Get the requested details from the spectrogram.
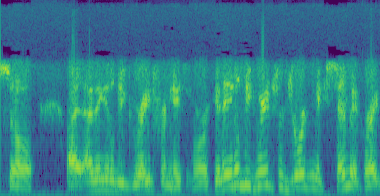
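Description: His voice moves through very wide pitch swings as the man speaks. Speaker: sports broadcaster and CFL analyst. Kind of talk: radio interview about sports. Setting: phone call.

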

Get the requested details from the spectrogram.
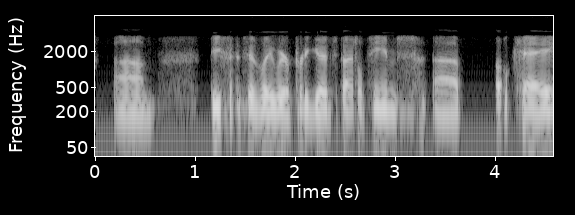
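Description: A man's fairly low voice in a relaxed tone at a moderate pace. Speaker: high school football coach. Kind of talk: radio interview, casual. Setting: phone call. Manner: relaxed, hesitant, filler-heavy.

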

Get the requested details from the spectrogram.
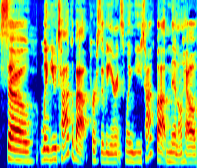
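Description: A woman with a fairly low pitch uses a normal speaking voice and keeps a moderate pace. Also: very clean recording, silent background. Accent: American. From South Carolina (Sumter). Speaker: psychologist. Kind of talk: interview.

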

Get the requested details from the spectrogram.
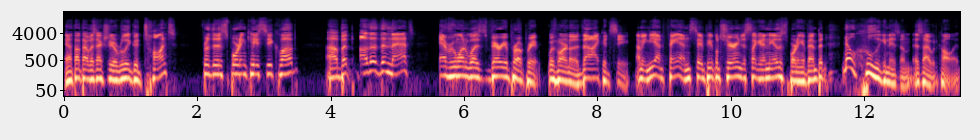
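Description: A man's medium-pitched voice, very fast, with very wide pitch swings, a bright, sharp tone and vocal fry. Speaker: radio host. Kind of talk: casual radio banter. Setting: studio.

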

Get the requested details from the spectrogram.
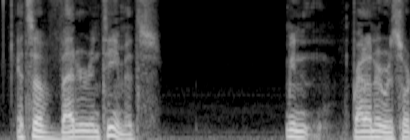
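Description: Against a quiet background, a man with an American accent talks at a moderate pace. His tone is dark and mellow. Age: 30s. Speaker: sports beat writer. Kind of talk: casual chat.

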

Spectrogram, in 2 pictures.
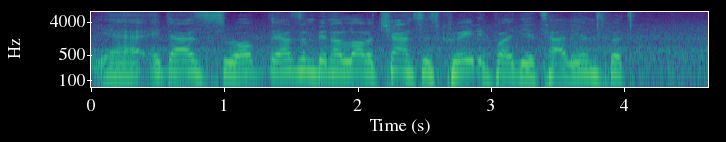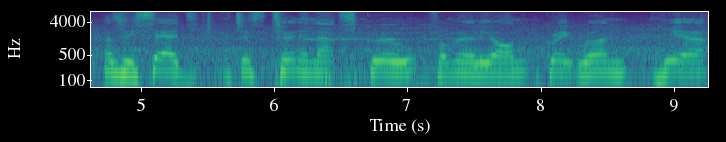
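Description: High-pitched male voice, monotone and flat, with noticeable background noise. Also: moderate pace. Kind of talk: live match co-commentary, expert analysis over the play. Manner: conversational and relaxed, with a measured, pundit-like tone.

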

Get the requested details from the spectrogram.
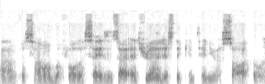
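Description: A man speaks at a moderate pace with an Australian accent. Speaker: college football player. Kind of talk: casual chat.

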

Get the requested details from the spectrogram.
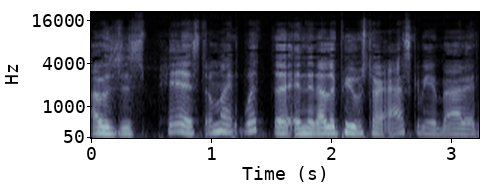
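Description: A woman's animated, very fast speech with vocal fry. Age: young. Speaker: podcast co-host. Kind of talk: casual chat. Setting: studio.

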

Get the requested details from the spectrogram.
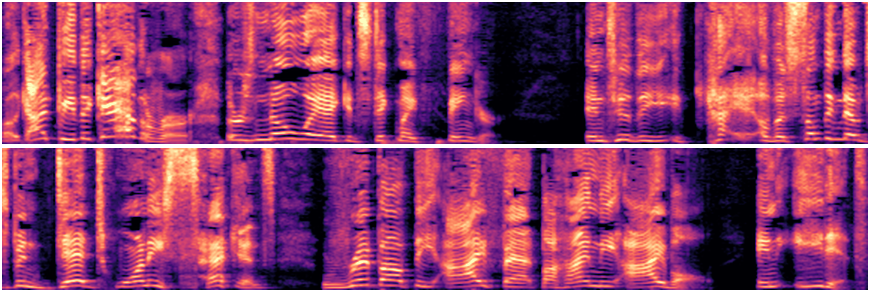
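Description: Raising and projecting his voice, a man speaks at an extremely high pitch with a bright, sharp tone and lively intonation. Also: very clean recording, silent background. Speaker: radio host. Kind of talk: casual radio banter, DJ patter. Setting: radio studio. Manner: fast, chatty, animated.

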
